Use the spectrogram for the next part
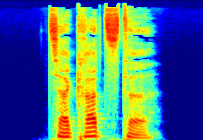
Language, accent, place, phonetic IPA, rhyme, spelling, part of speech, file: German, Germany, Berlin, [t͡sɛɐ̯ˈkʁat͡stə], -at͡stə, zerkratzte, adjective / verb, De-zerkratzte.ogg
- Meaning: inflection of zerkratzen: 1. first/third-person singular preterite 2. first/third-person singular subjunctive II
